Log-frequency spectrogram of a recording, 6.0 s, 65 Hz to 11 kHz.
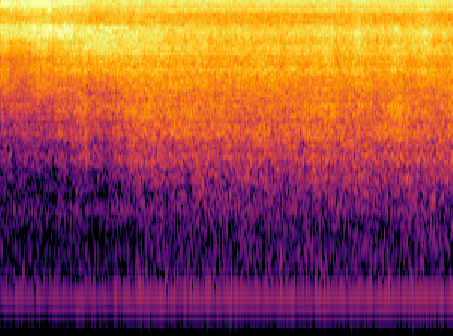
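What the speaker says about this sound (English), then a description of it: "The solvent paint is always going to spray smoother than an acrylic or water-based." An airbrush sprays solvent paint onto a 1/4-scale Old Man He-Man figure as a work in progress, giving a loud, continuous close-up hiss over a low steady hum, with no break for the whole stretch.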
